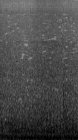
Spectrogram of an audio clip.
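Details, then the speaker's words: Carbureted Yamaha Mio scooter, weak and losing power after overdue oil changes, revving with a heavy, rough snoring engine note from a worn camshaft; noise grew worse over time. "sekarang sudah mau ya tapi suaranya ngeri ya suara di bagian mesinnya ini sudah ngorok ngorok parah untuk dibawa ngebut ya kurang berani lah"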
